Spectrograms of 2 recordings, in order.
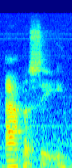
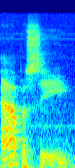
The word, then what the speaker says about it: Appice: So they are brothers, but they cannot agree on the proper way to pronounce it. And I believe it is Appice, but Carmine went with Appice because that's what so many people have said.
